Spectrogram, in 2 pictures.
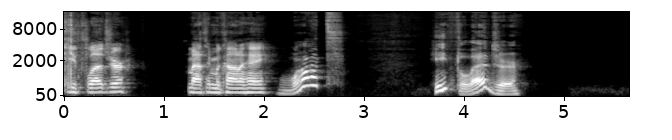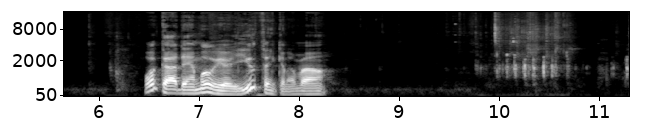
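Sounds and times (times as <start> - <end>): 
speech: 0.0 - 2.8, 3.7 - 4.6, 6.4 - 8.3
loud clacky keyboard typing: 9.8 - 11.2.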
